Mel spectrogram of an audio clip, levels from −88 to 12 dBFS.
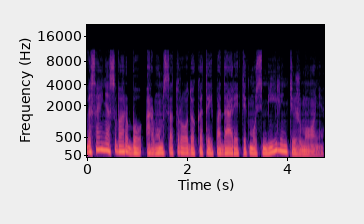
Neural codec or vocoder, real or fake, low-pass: none; real; 10.8 kHz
